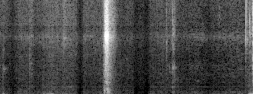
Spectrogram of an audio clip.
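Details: A cat that habitually sneezes on waking from sleep gives one short, sharp sneeze in a quiet room; sneeze.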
